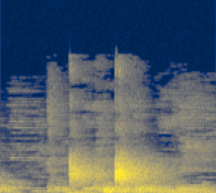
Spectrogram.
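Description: Pool balls clicking sharply on the tables, two knocks close together about a second in, over background music.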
